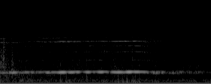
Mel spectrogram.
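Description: A faint steady tone held through a pause in speech, with fainter high overtones that drop away near the end, over quiet room tone.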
